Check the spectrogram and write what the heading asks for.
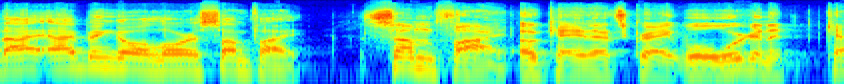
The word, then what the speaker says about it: Somfai: players coming up here after the break here, Lara Somfai. Is that how you say her name? That's pretty close. I better get it right. Let's double check with her, but I've been going Lara Somfai. Somfai.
